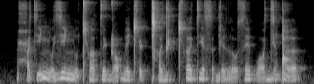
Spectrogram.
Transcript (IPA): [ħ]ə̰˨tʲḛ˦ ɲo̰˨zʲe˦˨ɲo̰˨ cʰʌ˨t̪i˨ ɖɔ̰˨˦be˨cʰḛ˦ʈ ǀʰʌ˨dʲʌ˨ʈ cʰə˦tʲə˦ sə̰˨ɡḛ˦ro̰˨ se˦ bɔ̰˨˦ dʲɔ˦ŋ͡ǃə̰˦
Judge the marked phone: correct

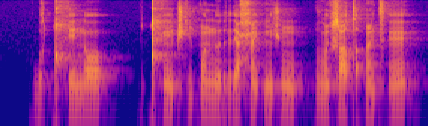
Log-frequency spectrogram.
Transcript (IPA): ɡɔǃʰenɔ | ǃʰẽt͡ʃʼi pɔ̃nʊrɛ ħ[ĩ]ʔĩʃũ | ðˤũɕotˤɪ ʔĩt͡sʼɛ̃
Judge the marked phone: incorrect: ẽ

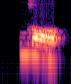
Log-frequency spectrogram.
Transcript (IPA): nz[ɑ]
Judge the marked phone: incorrect: ɔ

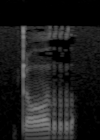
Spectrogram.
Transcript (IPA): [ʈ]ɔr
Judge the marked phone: correct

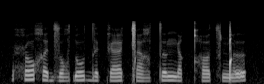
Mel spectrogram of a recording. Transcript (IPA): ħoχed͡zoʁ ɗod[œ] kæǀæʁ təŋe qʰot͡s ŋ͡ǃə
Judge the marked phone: incorrect: ɛ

